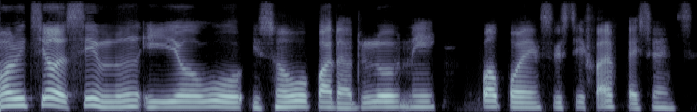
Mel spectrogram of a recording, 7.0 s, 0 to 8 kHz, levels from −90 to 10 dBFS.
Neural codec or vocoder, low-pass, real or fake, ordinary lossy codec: codec, 16 kHz, 1 kbps, X-Codec, HuBERT features, trained on balanced general audio; 7.2 kHz; fake; none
